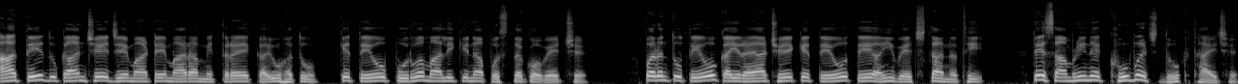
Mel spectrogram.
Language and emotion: Gujarati, sad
